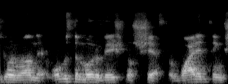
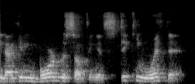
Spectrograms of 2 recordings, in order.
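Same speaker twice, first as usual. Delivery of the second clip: usual speaking voice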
